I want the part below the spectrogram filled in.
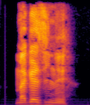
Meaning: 1. to shop; to go shopping 2. to shop around; to compare products, services, prices, or terms before making a purchase or commitment
- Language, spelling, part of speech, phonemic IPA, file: French, magasiner, verb, /ma.ɡa.zi.ne/, LL-Q150 (fra)-magasiner.wav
